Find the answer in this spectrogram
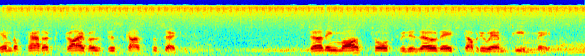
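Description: Over noticeable background noise, a man with a fairly high pitch speaks at a moderate pace. His tone is upbeat and animated. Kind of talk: 1950s newsreel race commentary. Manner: brisk, clipped, animated commentary; crisp, formal, upbeat period narrator.

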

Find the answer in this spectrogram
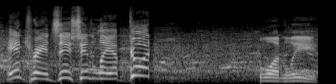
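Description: A man's extremely high-pitched voice comes through noticeable background noise. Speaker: sports commentator. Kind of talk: live play-by-play basketball commentary. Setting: broadcasting a college game from the arena. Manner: animated, with a shouted 'it's good!' on big threes.

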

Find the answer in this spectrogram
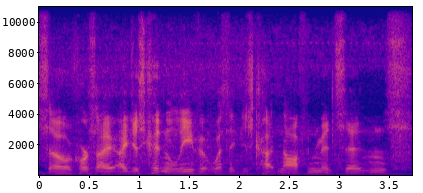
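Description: A man talks at a moderate pace with ordinary pitch variation. Light background noise sits behind him. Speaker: urban explorer vlogger. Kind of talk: casual vlog chat. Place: church. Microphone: phone near.

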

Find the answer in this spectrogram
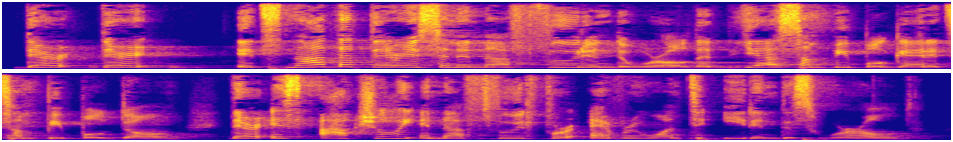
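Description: This woman's voice is high-pitched, with ordinary pitch variation and a Spanish accent. The background is quiet. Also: moderate pace. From Bolivia, La Paz. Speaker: pastor. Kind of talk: sermon. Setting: church. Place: church. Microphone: headset.

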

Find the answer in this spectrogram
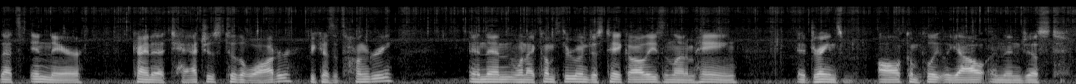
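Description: A man talks at a moderate pace in a fairly low voice with fairly even intonation. The sound is dry with no echo, and there is light background noise. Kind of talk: casual vlog chat. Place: forest. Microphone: phone near.

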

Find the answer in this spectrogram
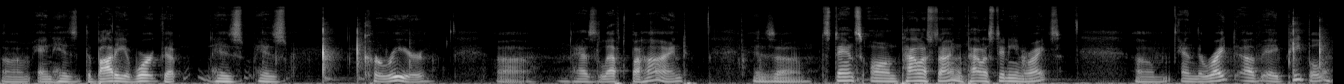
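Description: A man with an American accent speaks at a slow pace, leaving long, frequent pauses. His medium pitch shows ordinary variation and vocal fry.

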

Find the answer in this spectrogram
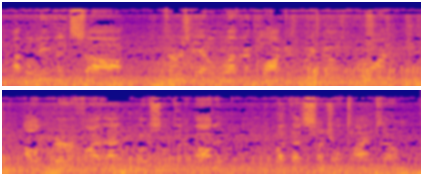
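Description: Loud background noise runs under the speech. The pace is fairly quick. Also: man. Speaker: racing fan vlogger. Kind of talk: casual vlog chat. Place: car. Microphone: phone near.

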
